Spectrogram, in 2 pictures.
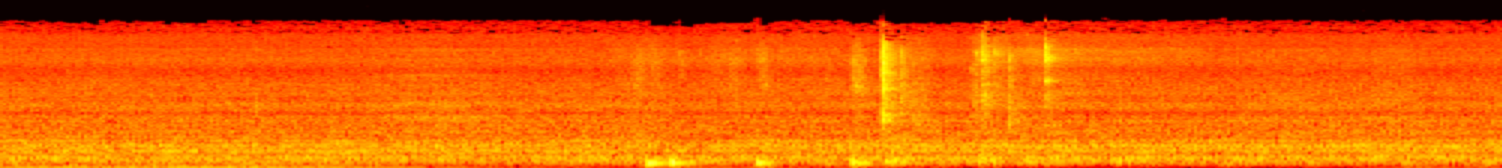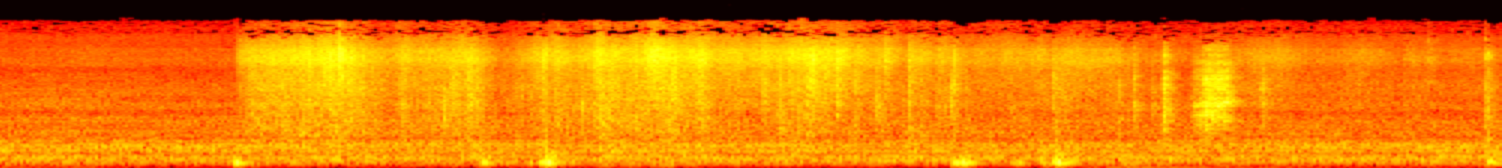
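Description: A few low knocks, then about twelve seconds in a sudden rushing hiss as water and air are forced out through a blow tube on a newly installed tub-and-shower valve, flushing debris from the supply lines. The rush lasts about six seconds, with knocks in it.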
